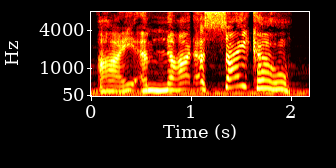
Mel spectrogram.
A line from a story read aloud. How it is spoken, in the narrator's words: She screams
